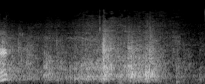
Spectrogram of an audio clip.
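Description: Plastic wheels of a toddler's push walker rolling over a hardwood floor: a rough, steady noise that fades near the end.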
